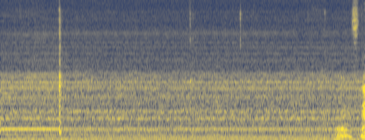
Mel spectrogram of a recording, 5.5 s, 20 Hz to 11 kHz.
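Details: Viking Model 324 vintage record player: steady low electrical mains hum with faint buzz through the amplifier, level changing with outlet and plug orientation versus isolation transformer.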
